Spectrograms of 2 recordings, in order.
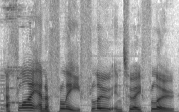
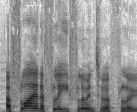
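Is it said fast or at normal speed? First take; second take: normal speed; fast. First: It is said at a normal speed. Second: It is said fast.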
